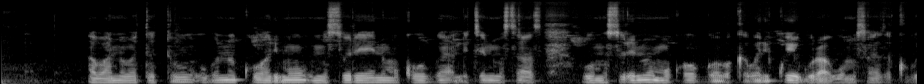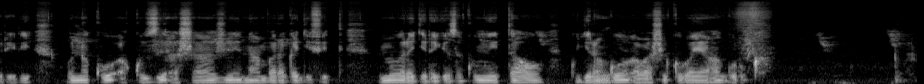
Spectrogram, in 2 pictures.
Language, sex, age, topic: Kinyarwanda, male, 25-35, health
